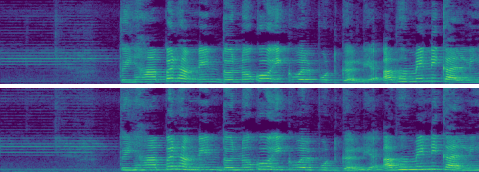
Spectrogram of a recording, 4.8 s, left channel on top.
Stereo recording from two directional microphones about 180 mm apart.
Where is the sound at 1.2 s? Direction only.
30° left (ahead or behind).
